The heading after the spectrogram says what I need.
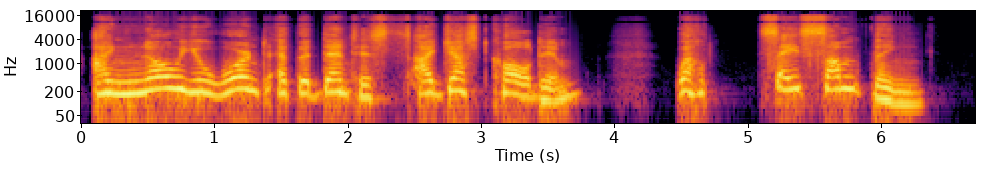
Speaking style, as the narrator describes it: cried his wife distractedly

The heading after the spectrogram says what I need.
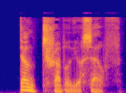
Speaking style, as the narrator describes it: he muttered contemptuously

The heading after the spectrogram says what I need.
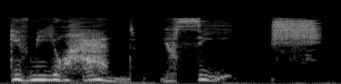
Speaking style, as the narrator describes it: hissed

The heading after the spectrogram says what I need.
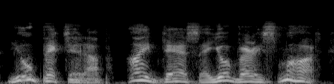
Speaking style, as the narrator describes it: one of them shouted hoarsely

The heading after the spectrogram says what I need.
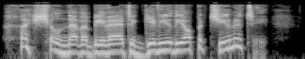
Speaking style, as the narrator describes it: replied Velchaninov with a laugh

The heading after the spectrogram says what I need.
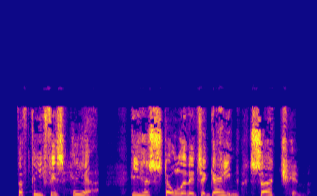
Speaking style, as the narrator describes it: I cried

